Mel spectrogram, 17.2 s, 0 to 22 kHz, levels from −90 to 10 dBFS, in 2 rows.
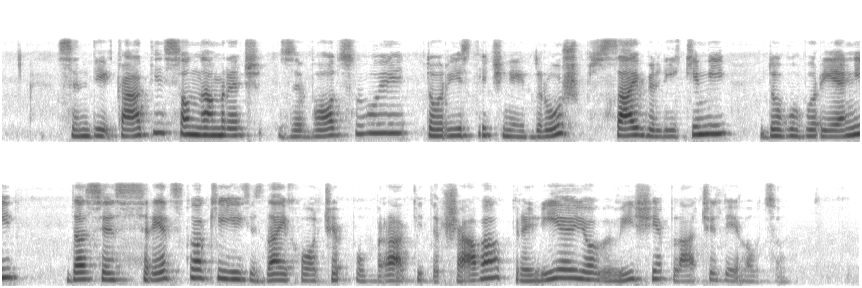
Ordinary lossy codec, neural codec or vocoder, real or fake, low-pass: none; codec, 16 kHz, 4 kbps, FunCodec, trained on LibriTTS, 50 frames a second; fake; none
